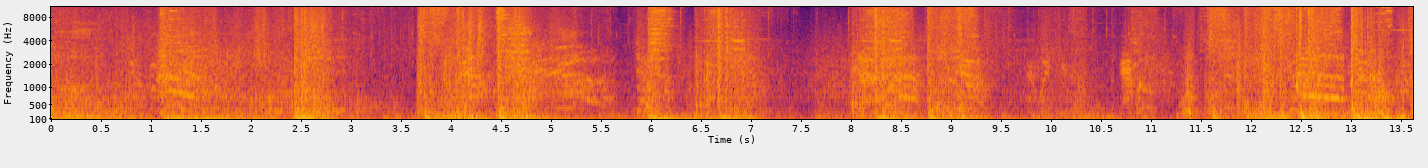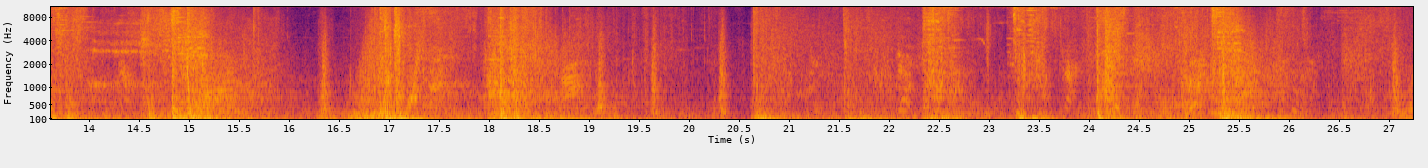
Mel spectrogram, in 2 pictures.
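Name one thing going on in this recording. Magic blasts and explosions boom and crackle in quick bursts.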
